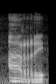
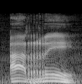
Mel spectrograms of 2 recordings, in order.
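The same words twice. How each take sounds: First: The stress is on the first syllable. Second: The stress is on the last syllable. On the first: The speaker calls it wrong. "No es arre" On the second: The speaker calls it right. "La cadencia es hacia la E"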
